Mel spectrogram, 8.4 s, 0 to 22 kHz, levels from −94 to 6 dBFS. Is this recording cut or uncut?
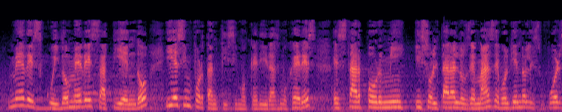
cut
